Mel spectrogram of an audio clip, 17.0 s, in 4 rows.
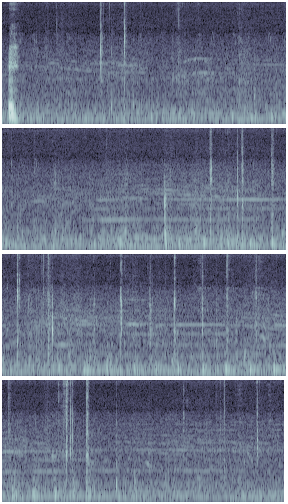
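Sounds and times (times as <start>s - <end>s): chewing with mouth clicks: 6.8s - 14.6s.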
